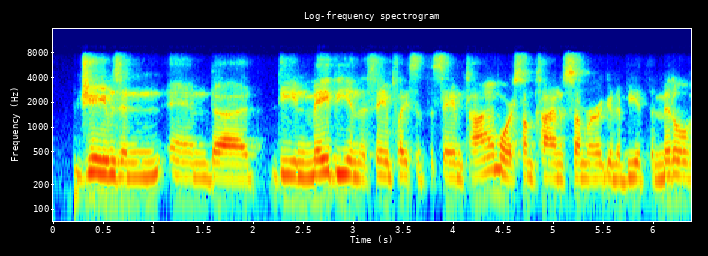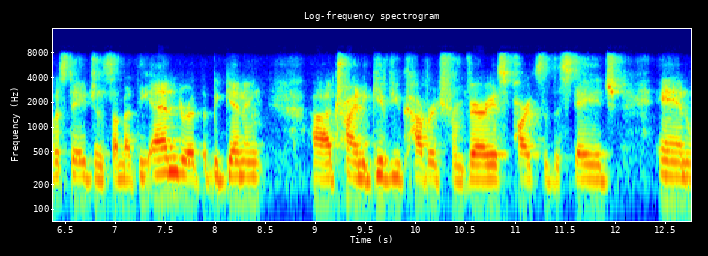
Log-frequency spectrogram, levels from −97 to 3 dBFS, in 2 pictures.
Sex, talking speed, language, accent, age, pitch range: male, 235 wpm, English, American, 30-49, 120-130 Hz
